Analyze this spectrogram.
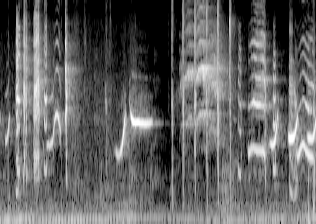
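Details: Parrots in India exchanging calls, sharp chirps and clear whistled phrases that rise and fall, with short bright notes between them.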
